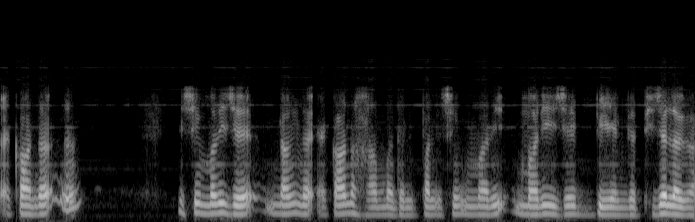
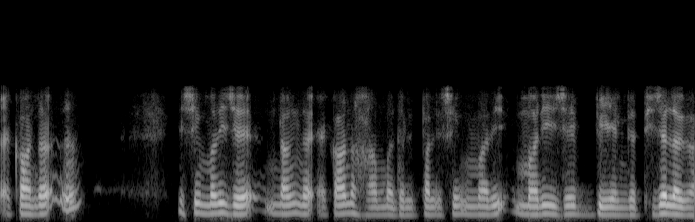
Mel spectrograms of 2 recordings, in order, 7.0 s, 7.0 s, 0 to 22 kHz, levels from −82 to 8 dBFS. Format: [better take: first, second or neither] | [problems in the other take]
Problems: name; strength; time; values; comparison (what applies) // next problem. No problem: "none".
second | noise reduction (neural separator model SepFormer DNS4)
